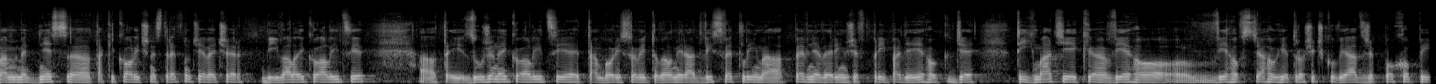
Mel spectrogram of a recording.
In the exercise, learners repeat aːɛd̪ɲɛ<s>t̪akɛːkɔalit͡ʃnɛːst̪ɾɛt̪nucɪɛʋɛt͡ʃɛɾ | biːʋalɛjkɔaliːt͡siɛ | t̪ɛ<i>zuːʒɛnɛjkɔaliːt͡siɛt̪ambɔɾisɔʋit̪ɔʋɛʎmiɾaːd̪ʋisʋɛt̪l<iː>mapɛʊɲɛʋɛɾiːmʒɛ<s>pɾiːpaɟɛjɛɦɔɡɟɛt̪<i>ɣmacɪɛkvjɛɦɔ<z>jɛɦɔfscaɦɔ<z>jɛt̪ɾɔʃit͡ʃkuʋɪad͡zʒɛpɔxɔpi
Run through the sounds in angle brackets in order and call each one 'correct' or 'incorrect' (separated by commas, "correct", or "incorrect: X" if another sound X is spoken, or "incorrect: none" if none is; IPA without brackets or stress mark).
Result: correct, incorrect: j, correct, incorrect: f, incorrect: iː, incorrect: v, incorrect: ɣ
